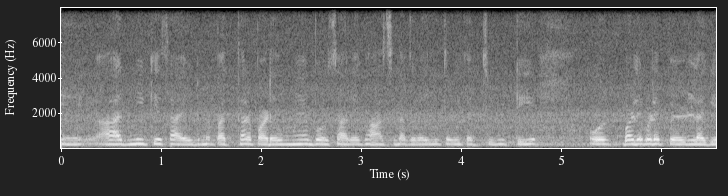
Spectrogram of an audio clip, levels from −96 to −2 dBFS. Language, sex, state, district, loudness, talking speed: Hindi, female, Bihar, Lakhisarai, -16 LUFS, 200 wpm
